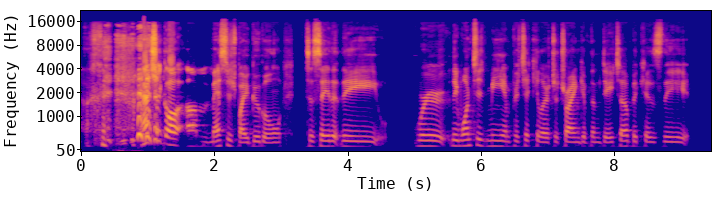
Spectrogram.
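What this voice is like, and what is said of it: Scottish accent. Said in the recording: “I was Scottish and I lived in Scotland and they wanted people with Scottish accents”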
